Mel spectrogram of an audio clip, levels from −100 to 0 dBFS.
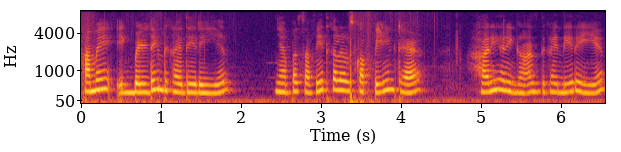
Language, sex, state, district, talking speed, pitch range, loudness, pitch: Hindi, female, Bihar, Jahanabad, 185 wpm, 245-290 Hz, -16 LUFS, 260 Hz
